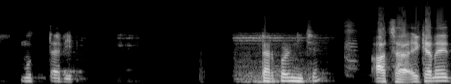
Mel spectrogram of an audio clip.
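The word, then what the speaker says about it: مضطرب: প্রচলিত উচ্চারণ অনুসারে মুজতারাব লেখা হয়েছে, অন্যথায় নিয়ম অনুযায়ী এর সঠিক উচ্চারণ হবে মুত্তারিব।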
